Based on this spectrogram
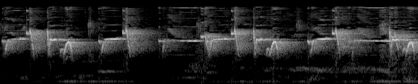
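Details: Fighting red-headed prinia singing vigorously, a dense run of sharp, buzzy chirps with small whistled accents, repeated in short bursts roughly every half second to second, and little else audible.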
